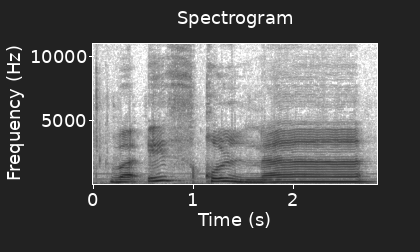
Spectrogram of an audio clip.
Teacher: قاف موٹا ہے تو موٹا ہی پڑھیں گے، اگر ہم اس کو باریک کاف کریں گے تو یہ لفظ غلط ہو جائے گا۔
